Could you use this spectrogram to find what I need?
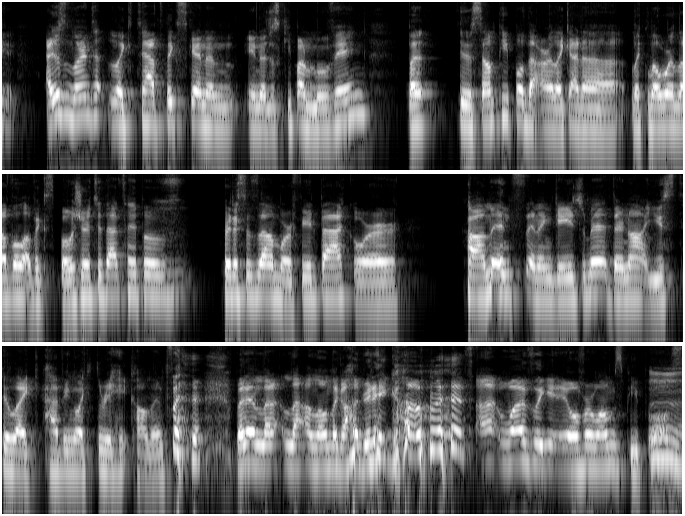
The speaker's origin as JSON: {"language": "English", "region": "New Jersey", "country": "United States", "said": "I am so, like, loud about, I'm from New Jersey. Mm. I'm not from New York. I'm from New Jersey."}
